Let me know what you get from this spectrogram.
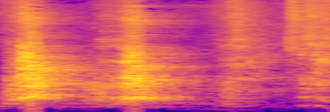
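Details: Pet dog barking at home: two loud, short, harsh barks about half a second apart, followed by fainter rustling and quiet background noise indoors.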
